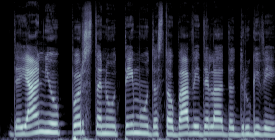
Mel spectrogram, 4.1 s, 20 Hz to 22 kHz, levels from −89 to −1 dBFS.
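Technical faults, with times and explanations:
No technical faults can be heard anywhere in the recording, and the signal stays continuous and steady throughout.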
